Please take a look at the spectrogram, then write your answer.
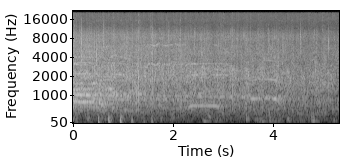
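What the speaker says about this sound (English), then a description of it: "Let's give them another round of applause." Audience applause after a first-grade elementary school performance fills the hall, a dense steady wash of clapping with crowd noise running the whole time.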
